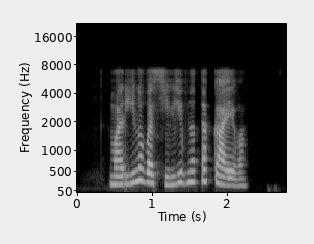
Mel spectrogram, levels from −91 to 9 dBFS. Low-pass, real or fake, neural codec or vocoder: 7.2 kHz; fake; codec, 32 kHz, 1.9 kbps, SNAC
